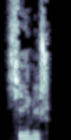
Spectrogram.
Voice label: "chemisch", German; adjectives

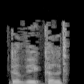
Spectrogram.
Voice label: "gewickelt", German; adjectives

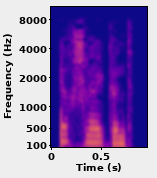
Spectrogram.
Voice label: "erschreckend", German; adjectives

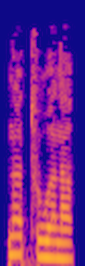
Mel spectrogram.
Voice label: "naturnah", German; adjectives

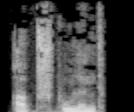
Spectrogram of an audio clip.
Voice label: "abspulend", German; adjectives

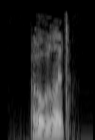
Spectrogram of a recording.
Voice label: "owlet", English; nouns

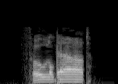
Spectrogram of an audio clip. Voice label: "foldout", english; adjectives

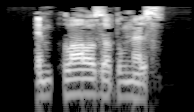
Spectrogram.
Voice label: "implausibleness", English

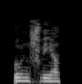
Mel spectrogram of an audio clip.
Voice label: "unschwer", German; adjectives

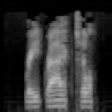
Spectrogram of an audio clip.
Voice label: "retractile", English; adjectives

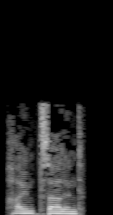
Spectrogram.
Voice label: "heimzahlend", German; adjectives

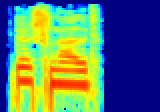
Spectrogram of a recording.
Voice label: "geschnallt", German; adjectives

